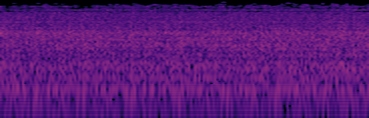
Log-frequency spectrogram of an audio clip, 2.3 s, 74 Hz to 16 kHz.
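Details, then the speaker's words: 1970s Hoover Knapp-Monarch automatic fin electric heater: steady, even motor hum with low buzzing and airy rush; the fan is still pretty loud even on low. "so a is still pretty loud for the fan at"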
